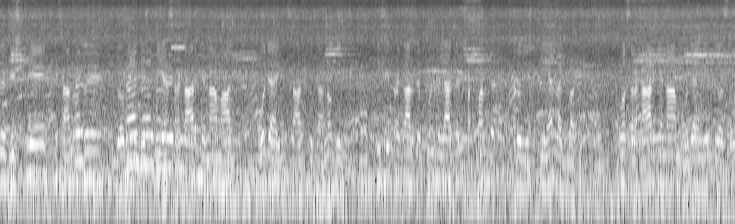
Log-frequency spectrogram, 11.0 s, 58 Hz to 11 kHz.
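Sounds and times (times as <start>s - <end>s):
man speaking: 0.0s - 11.0s
street traffic rumble: 0.0s - 11.0s.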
